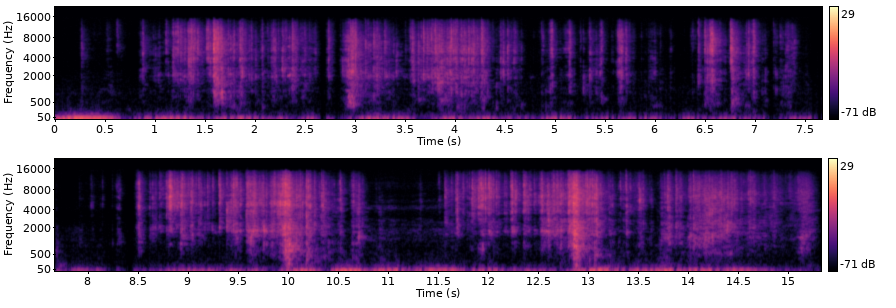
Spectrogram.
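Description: Foil card wrappers crinkle and rustle as they are torn open.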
